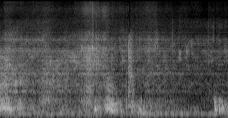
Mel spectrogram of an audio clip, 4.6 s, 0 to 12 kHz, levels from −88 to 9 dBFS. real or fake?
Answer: fake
